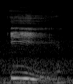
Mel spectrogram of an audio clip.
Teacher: E is a front one, front closed vowel, E.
